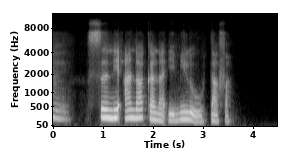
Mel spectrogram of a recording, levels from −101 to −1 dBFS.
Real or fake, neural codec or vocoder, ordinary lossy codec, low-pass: fake; codec, 16 kHz, about 1 kbps, DyCAST, with the encoder's durations; Opus, 16 kbps; 7.2 kHz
